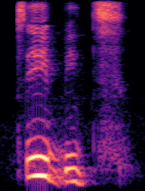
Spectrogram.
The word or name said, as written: tzibitz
